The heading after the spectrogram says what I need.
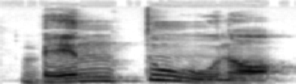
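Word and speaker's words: ventuno: তাহলে দুইটা ভোকালেও যদি পাশাপাশি পড়ে যায় তাহলে আমাদের প্রথম ভোকালেকে বাদ দিয়ে পড়তে হবে। তাহলে আমাদের উচ্চারণ কি আসে? ভেন্তুন বেন্তুন মানে হচ্ছে 21 এরপরে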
